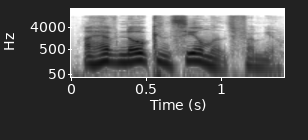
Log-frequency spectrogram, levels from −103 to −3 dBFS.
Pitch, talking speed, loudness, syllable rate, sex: 130 Hz, 250 wpm, -16 LUFS, 6.5 syllables/s, male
